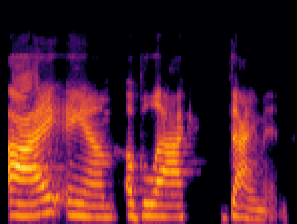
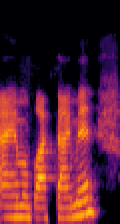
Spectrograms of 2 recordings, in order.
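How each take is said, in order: First: It is said firmly, with strong conviction. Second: It is said casually, without conviction. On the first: It is an incantation said with belief. The speaker calls it right. "it's different when you say" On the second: It is a plain affirmation. The speaker calls it wrong. "it's different when I say"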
